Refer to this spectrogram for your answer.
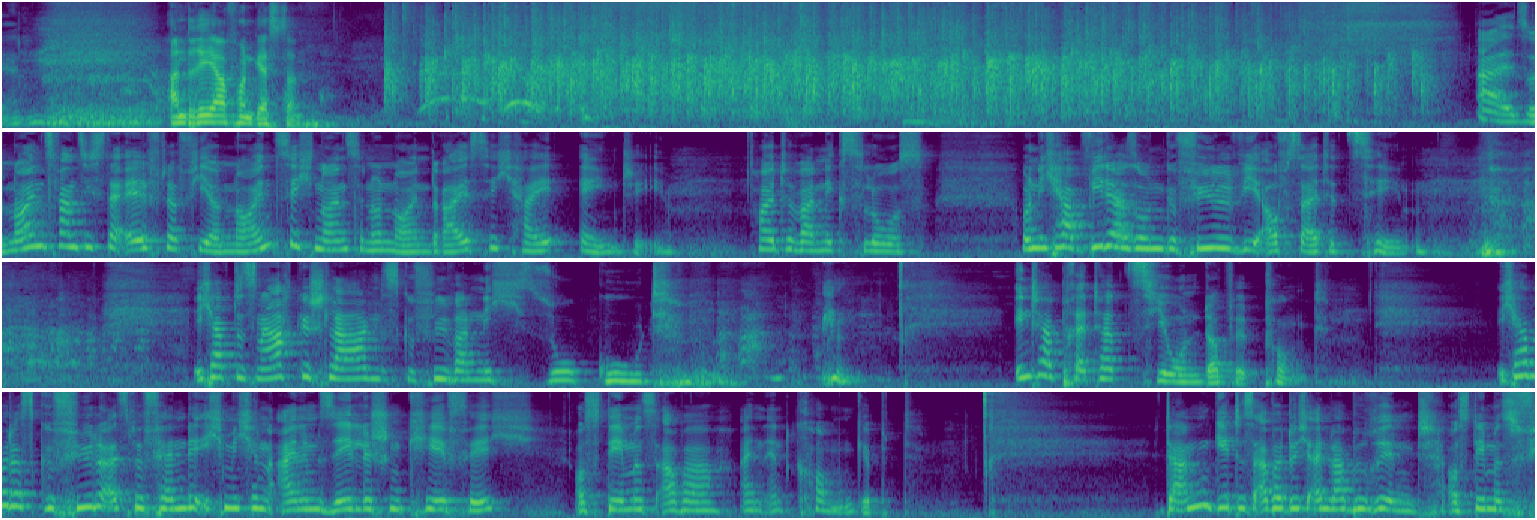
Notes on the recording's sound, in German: Auswahl der Beiträge von der „texte von gestern“-Liveshow. Im Monarch, Berlin. Heißen Dank an den Monarch, unser tolles Publikum.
